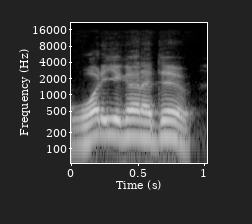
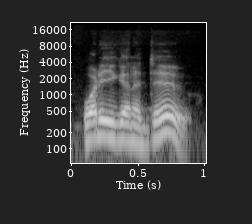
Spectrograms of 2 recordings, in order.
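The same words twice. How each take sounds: First: It is a casual, shrugging everyday remark. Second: It is a quiet, understated, pointed challenge.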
